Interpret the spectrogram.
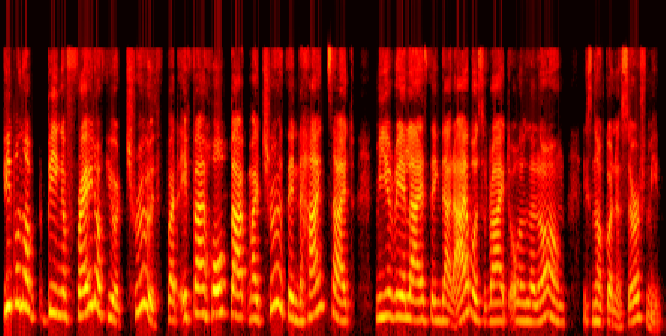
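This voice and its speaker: Earnest woman with a higher voice. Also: expressive, moderate pace, few pauses. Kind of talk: casual personal chat.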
